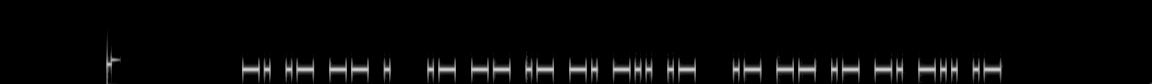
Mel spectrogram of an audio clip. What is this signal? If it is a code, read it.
Morse code, heard as a keyed tone, about 22 wpm, 700 Hz. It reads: NAME AMANDA AMANDA
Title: K1USN SST QSO Practice 22wpm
